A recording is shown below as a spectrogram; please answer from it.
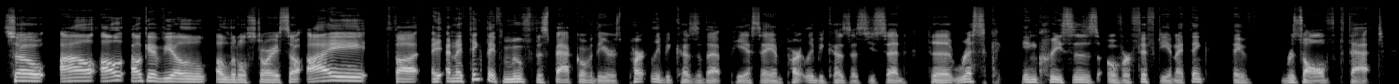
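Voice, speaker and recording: Man, 40s, lower pitch, dry teasing humor, relaxed podcast chat, dry close sound. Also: moderate pace, hardly any pauses, clear, resonant tone, no echo. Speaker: podcast co-host. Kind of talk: casual chat.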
